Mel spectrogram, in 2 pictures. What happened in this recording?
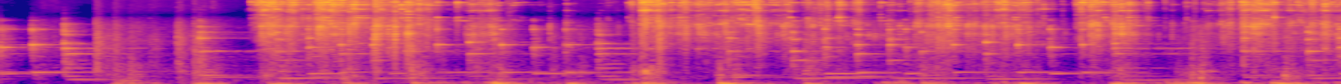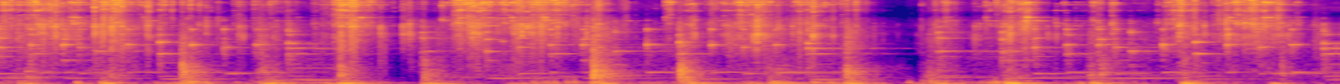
The phone keeps ringing while I walk through the hallway. Footsteps and a keychain jingling in my hand are audible. The three sounds overlap for part of the recording.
